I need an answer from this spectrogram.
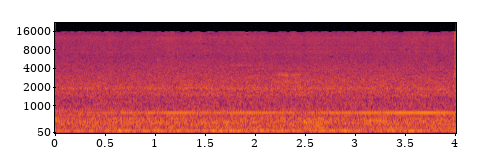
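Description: An LHB Vistadome coach running along the rails, heard from inside the coach: a steady low rumble with a thin, steady hum over it.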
